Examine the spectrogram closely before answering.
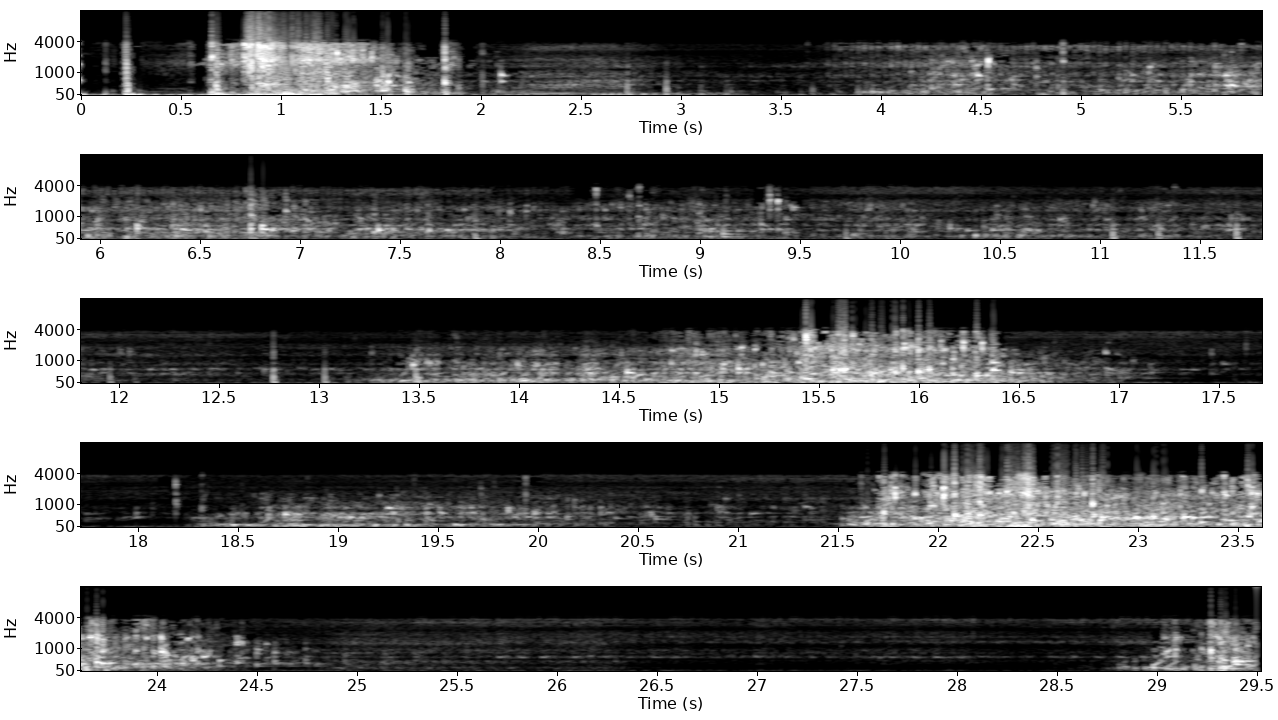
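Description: Water rushing about a second in as the diver enters, then a scuba regulator heard underwater: long bubbling exhalations every seven or eight seconds, with quieter breathing between.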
